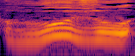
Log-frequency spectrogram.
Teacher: فائدة، بقول قرأ ورش بثبوت الهمز في لفظ هزوا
